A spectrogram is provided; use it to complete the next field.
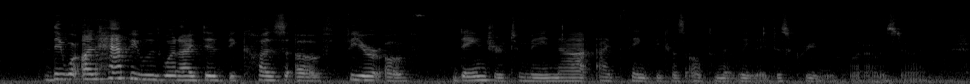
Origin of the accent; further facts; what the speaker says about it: Westerly, Rhode Island, United States; I was born in Westerly, Rhode Island, which is right on the ocean, right on the coastline, right on the where Connecticut and Rhode Island meet, in the ocean, all meet. So that's where I was born and raised.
